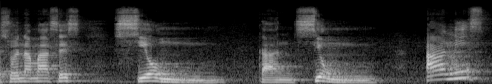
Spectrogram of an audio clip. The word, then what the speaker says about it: anís: ¿Anís o anís? Tomó anís. No, tomó anís. Por lo tanto, la sílaba tiene mayor sonido. El acento está en nis.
